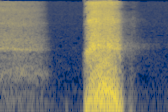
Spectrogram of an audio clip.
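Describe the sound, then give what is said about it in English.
A quick, soft breath in, then a short pause and a loud, forceful breath out, part of a guided relaxation exercise. “now with a quick breath in and a loud breath out.”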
